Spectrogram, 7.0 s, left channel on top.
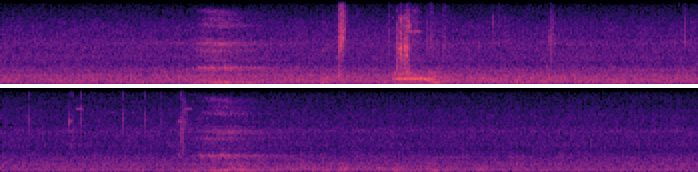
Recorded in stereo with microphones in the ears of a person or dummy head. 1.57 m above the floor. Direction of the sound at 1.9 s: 35° left (ahead or behind).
